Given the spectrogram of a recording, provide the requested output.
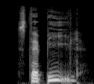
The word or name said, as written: stabil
